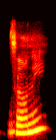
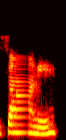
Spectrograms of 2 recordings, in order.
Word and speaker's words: Zani: Zoni? Saying your name wrong, I'm sorry. Yeah, Zani. Zani? Yeah, you were close.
